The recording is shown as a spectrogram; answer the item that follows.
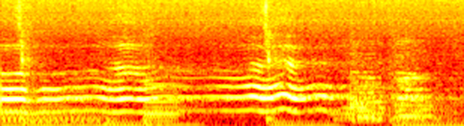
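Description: Advertising jingle music: a lead voice holds wavering notes over a low bass line.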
